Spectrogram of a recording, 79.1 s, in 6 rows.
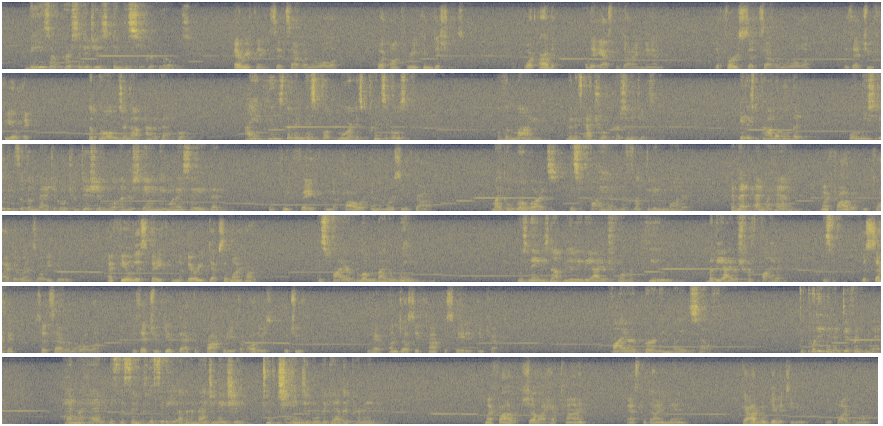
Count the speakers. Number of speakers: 2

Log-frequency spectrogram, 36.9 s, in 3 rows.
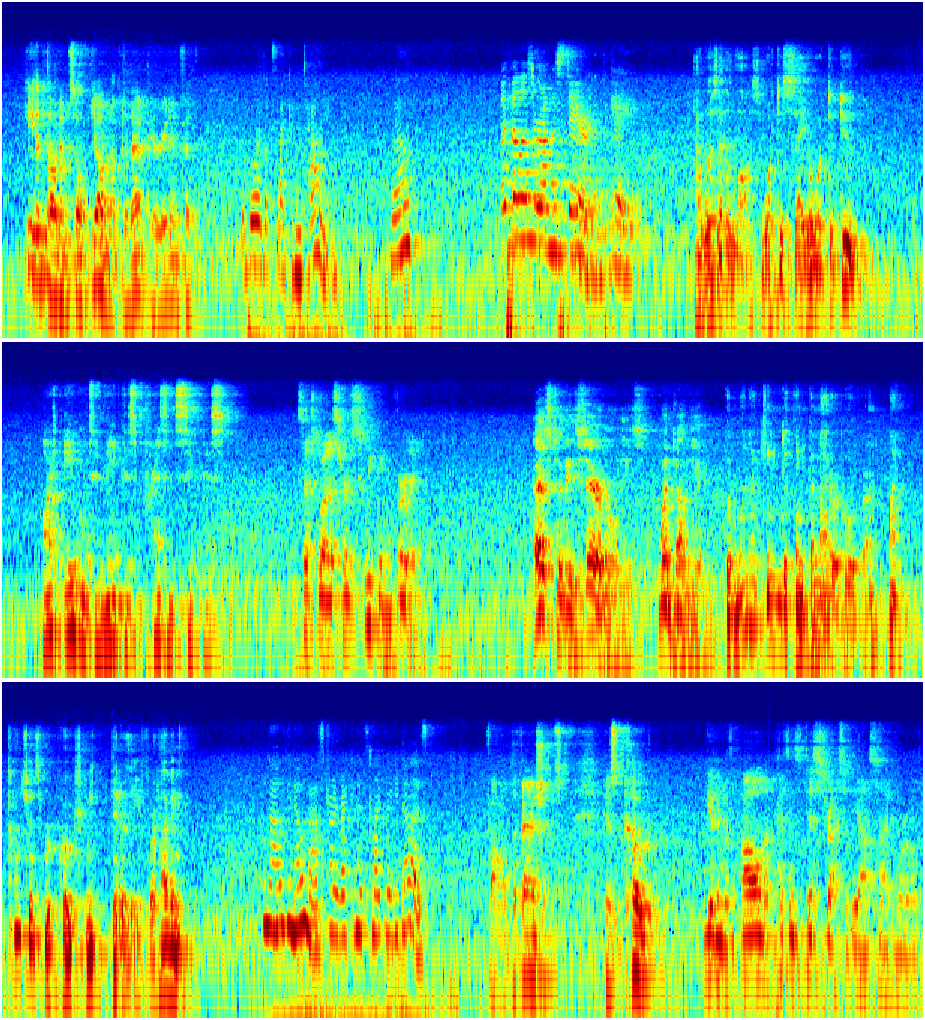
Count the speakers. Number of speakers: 7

